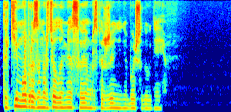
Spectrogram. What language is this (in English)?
Russian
